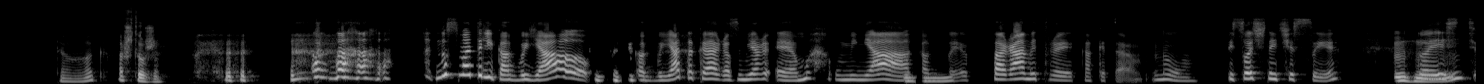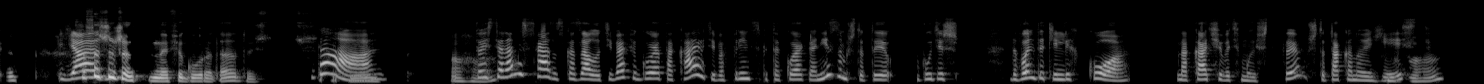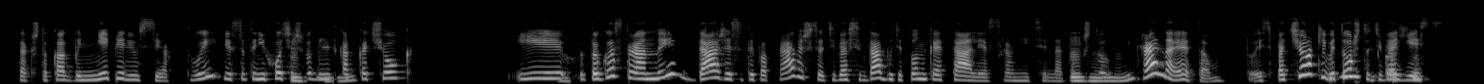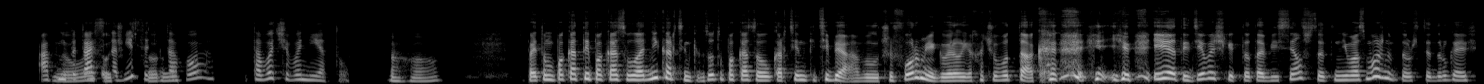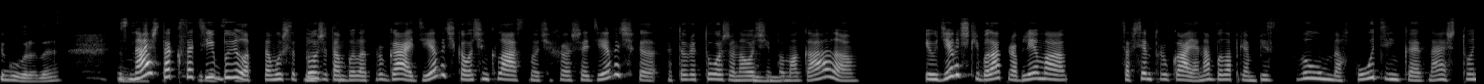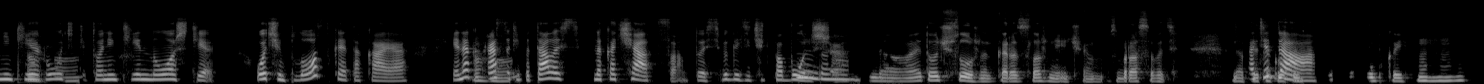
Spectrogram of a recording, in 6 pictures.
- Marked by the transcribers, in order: chuckle; laugh; other background noise; chuckle; other noise; tapping; chuckle; laughing while speaking: "И и"
- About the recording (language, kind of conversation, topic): Russian, podcast, Какую роль играет наставник в твоём обучении?
- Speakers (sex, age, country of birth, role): female, 25-29, Russia, guest; female, 35-39, Russia, host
